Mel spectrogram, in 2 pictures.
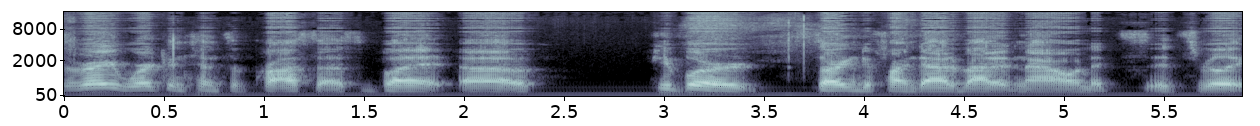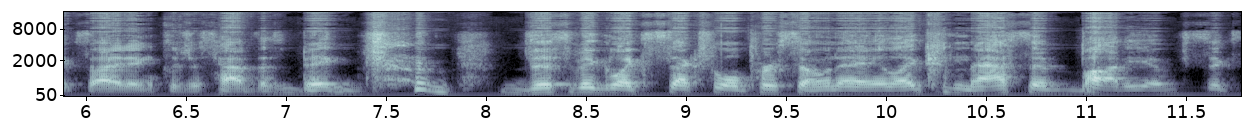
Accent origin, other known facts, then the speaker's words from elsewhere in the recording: Austin, Texas, United States; I'm white trash from Central Texas, Austin, Texas. I'm about 32 years old.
